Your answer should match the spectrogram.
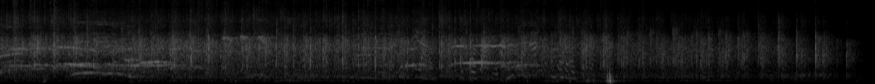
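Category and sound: crowd, big audience applause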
